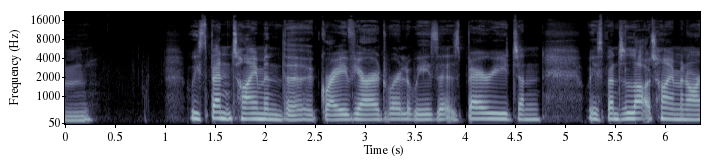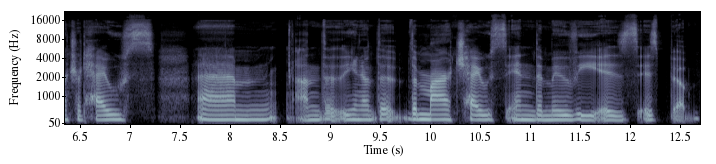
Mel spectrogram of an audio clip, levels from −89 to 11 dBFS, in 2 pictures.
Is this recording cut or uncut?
uncut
